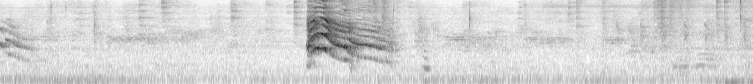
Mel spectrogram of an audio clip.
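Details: A pet ring-necked parakeet, described as a talking parrot, gives one loud, rich, falling vocalization lasting about a second, set against quiet room background with a few faint chirps.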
